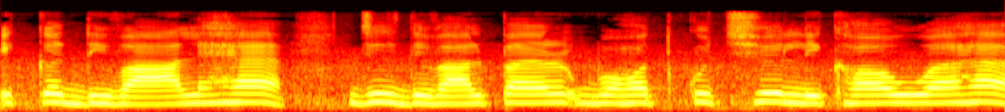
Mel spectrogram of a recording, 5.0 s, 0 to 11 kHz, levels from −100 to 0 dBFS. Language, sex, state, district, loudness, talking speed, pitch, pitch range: Hindi, female, Haryana, Rohtak, -14 LUFS, 130 wpm, 200 Hz, 190-210 Hz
